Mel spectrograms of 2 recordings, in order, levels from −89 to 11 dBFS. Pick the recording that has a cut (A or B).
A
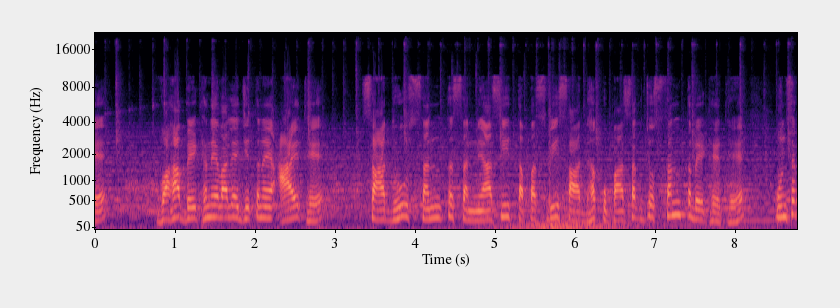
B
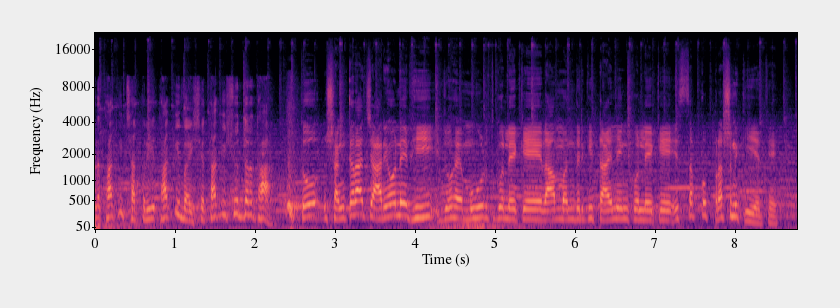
B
